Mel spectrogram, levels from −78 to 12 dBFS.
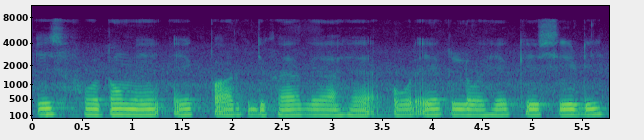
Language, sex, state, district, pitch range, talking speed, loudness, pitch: Hindi, male, Uttar Pradesh, Shamli, 115-120 Hz, 145 wpm, -13 LUFS, 120 Hz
